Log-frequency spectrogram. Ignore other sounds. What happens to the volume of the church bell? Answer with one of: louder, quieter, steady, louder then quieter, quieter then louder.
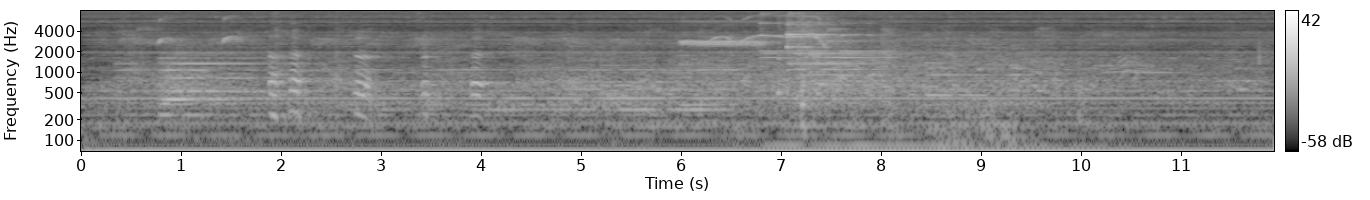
quieter then louder.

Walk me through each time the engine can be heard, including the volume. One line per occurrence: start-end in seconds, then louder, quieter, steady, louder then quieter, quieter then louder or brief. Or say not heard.
0.0-11.8 steady.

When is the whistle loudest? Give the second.
6 s.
